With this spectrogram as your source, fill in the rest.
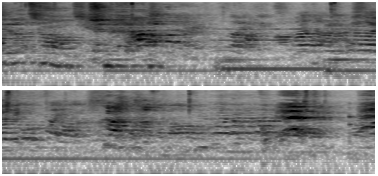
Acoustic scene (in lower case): cafe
